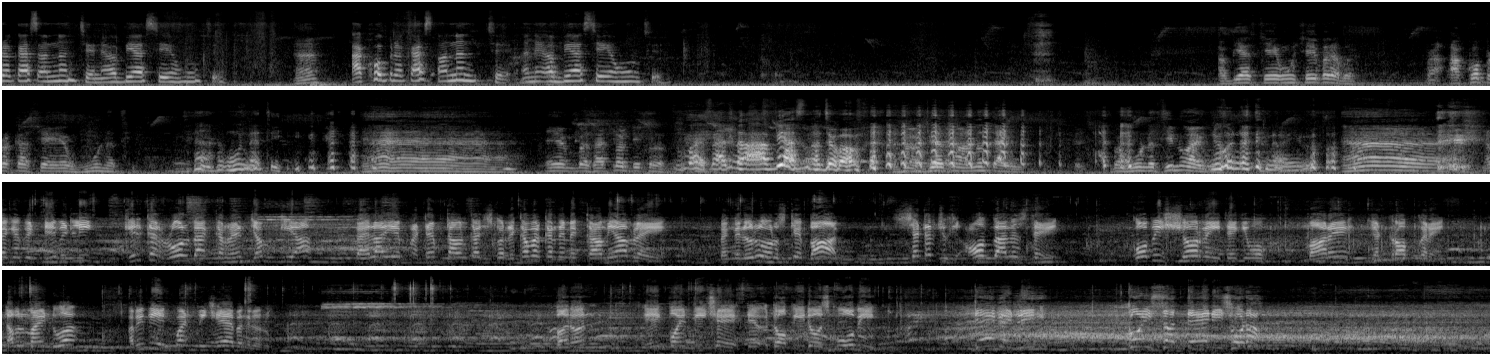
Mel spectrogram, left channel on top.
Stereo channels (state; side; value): different; both; correlation 0.00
